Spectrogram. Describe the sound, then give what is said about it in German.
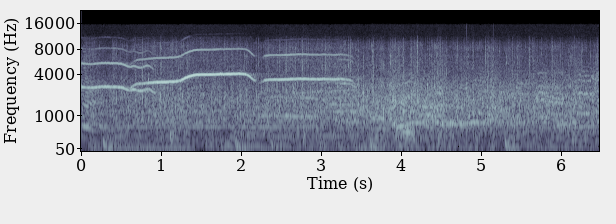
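A boxing crowd cheers and applauds in a radio drama as fighters are introduced ahead of a Joe Frazier bout at Madison Square Garden, a dense roar of clapping with shrill whistles rising above it. “Sie hören sich wie ein Boxpublikum an.”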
